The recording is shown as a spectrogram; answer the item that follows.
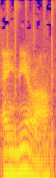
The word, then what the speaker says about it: Emira: The Emira, pronounced Emira, will eventually be priced from £59,995 and is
